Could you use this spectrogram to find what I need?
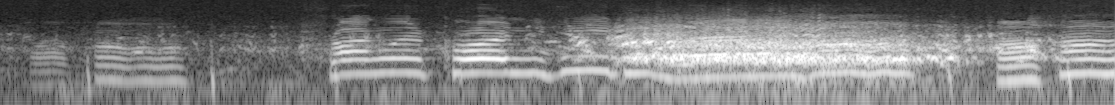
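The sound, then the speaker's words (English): Turkeys gobble in a loud, rattling burst behind a man singing an old folk song, the warbling gobbles swelling up midway and running on under his voice. “you can hear the turkeys in the background”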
